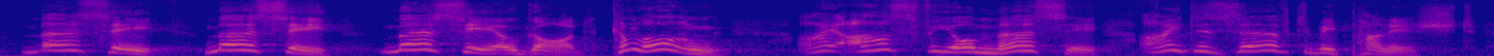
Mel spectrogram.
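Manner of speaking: urgent, high-pitched plea for mercy; praying as David. Acted. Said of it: "as if you were praying it for yourself".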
